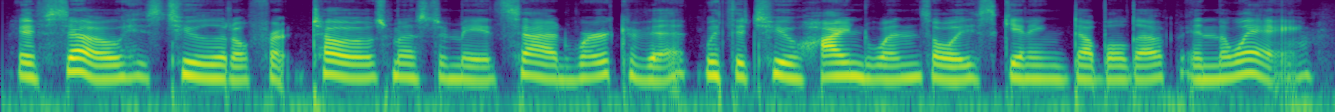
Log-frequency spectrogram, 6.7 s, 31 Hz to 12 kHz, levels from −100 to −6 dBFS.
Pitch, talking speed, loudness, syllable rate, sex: 195 Hz, 235 wpm, -19 LUFS, 4.8 syllables/s, female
